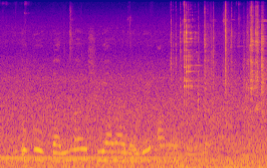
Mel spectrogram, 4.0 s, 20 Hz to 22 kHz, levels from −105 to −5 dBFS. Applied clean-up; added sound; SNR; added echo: none; Coin (dropping); -1 dB; none.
